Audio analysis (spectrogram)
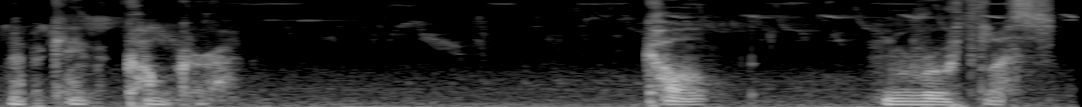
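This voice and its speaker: A man playing a brooding dark fantasy prince who is tender with his lover, in an intimate, hushed ASMR roleplay, gravelly and at times whispering. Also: low voice, slight background noise, exaggerated voice. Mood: brooding, resolute. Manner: slow, hushed, deliberate with long pauses.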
